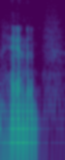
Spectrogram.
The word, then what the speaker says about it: Hanen: Judge, how do you say his last name? Hanen, who's a quite conservative judge,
